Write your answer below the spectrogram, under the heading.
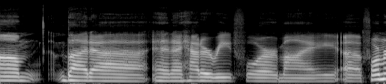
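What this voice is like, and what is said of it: Usual voice. Nothing is said of it.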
